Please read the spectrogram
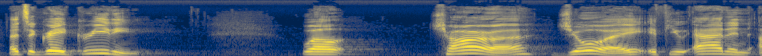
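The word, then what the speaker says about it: chara (χαρά): And actually, if you go to, you can pronounce it chara or chara. I believe in modern Greek it's pronounced chara.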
